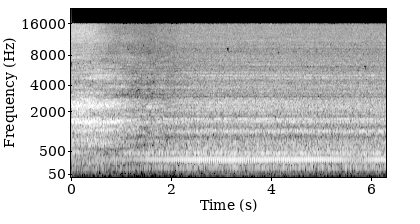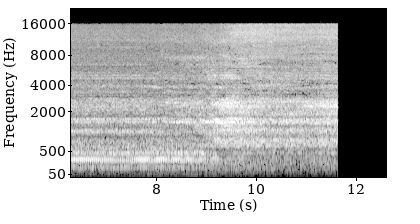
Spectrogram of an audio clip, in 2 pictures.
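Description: A machine runs with a loud, steady roar and hum, then stops abruptly.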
